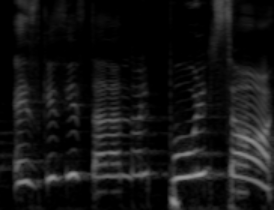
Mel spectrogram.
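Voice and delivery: high, loud retold protest; desperate insistence. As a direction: insist against the doctor, voice climbing high. (protesta desesperada, aguda y fuerte)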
